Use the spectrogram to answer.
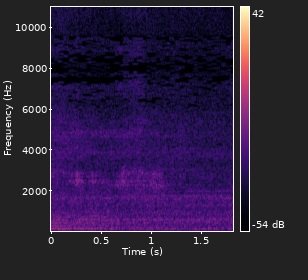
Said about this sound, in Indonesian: ini lagi di mobil dan perjalanan ke Surabaya dari Malang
